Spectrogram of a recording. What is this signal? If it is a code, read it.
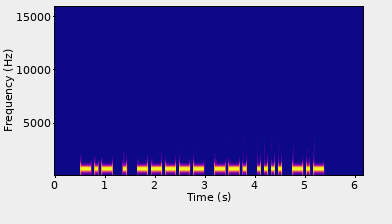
Morse code, heard as a keyed tone, about 20 wpm, 700 Hz. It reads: KE0GHK
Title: Speed Racing - USA Call Signs 17wpm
